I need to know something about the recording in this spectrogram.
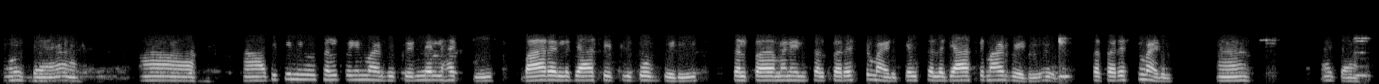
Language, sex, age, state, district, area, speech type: Kannada, female, 60+, Karnataka, Dakshina Kannada, rural, conversation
